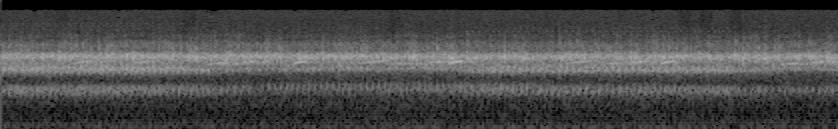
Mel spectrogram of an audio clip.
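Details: Night chorus of tree frogs from a North Carolina backwoods swamp, an unbroken wall of shrill, overlapping trills with no pauses and no other clear sounds.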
